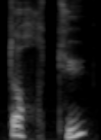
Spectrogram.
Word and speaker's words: tortue: T-O-R, tor, tor, final E, remember, you don't pronounce it, tortue, tortue, and then de mer, une tortue de mer, une tortue de mer, okay?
